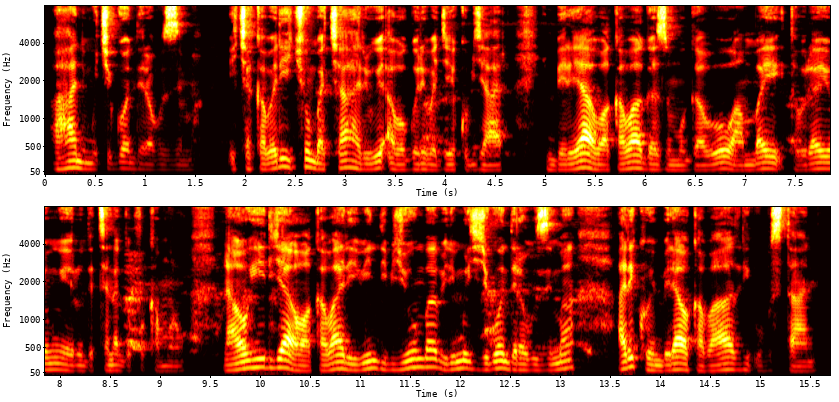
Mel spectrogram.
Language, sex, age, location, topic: Kinyarwanda, male, 18-24, Kigali, health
